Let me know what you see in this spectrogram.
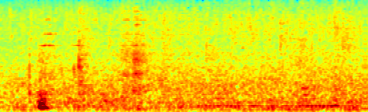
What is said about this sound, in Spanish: Ya no llueve tanto.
